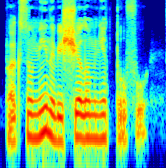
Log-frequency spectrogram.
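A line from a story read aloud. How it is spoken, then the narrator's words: Calm reply. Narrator (Russian): спокойно ответил Мунджин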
